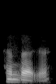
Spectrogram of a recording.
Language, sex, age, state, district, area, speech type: Odia, male, 45-60, Odisha, Nuapada, urban, conversation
